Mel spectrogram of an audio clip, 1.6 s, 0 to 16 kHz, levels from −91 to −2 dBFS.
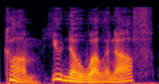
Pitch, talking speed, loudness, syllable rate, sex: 125 Hz, 190 wpm, -18 LUFS, 4.1 syllables/s, male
